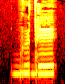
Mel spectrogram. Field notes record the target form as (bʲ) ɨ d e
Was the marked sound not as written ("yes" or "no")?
yes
